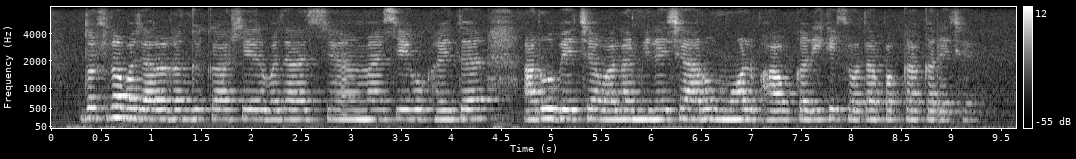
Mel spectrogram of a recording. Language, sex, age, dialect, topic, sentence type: Maithili, female, 18-24, Angika, banking, statement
